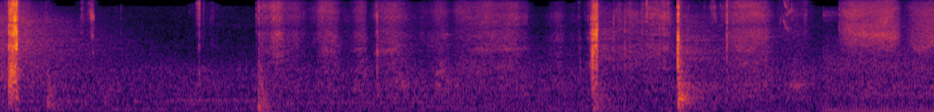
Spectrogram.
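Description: Masking tape being pulled off its roll and torn, a few short sharp rips spaced out over a few seconds, then pressed onto a car's paintwork.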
